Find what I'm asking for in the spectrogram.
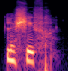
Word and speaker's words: Le Chiffre: Le chiffre.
